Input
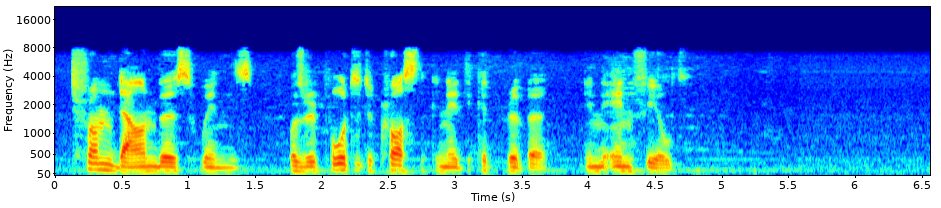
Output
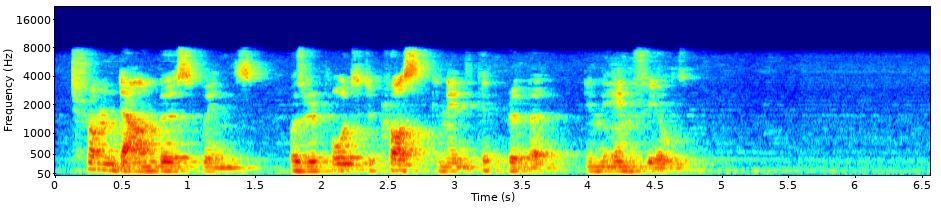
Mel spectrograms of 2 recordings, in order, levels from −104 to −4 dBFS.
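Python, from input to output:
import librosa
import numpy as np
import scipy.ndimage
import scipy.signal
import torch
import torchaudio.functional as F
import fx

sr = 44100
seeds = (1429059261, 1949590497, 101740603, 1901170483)

y = fx.peak_eq(x, sr, hz=3600.0, db=6.0, octaves=2.3, at=(2.54, 3.0))
y = fx.rev_fdn(y, sr, rt60_s=0.6, lf_ratio=1.1, hf_ratio=0.55, size_ms=53.0, drr_db=-1.0)
y = y * librosa.db_to_amplitude(2.0)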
